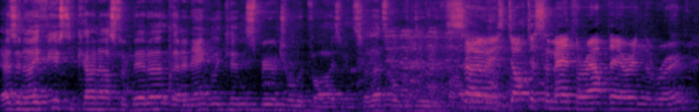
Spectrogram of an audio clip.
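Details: Adult man speaking; normal voice.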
